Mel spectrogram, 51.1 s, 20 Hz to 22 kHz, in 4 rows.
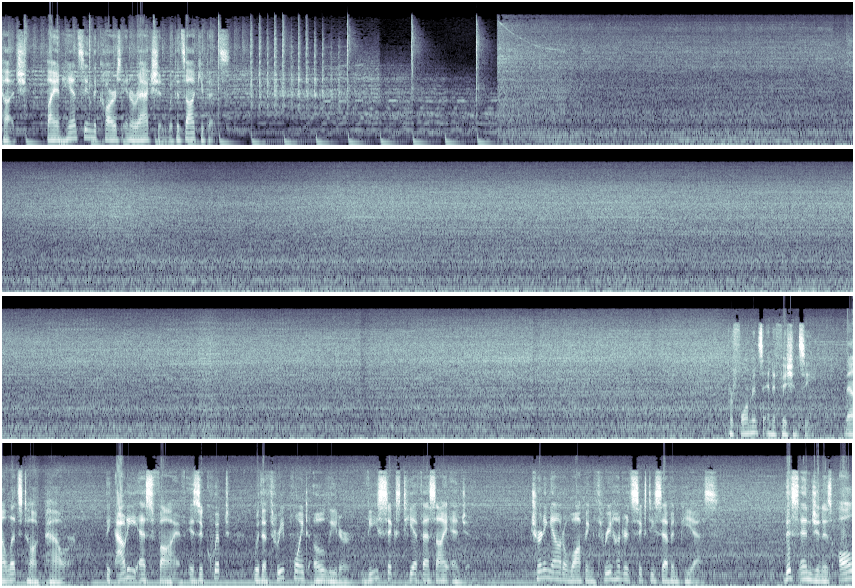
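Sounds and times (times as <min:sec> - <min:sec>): car engine hum: 0:07.4 - 0:51.0.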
